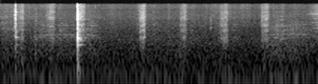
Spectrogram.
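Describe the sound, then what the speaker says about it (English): Hands loosening old potting mix in seedling cells before planting lettuce, giving a few soft, scattered scratchy rustles, quiet and close, with gaps between them. "I'm just loosening that soil"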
